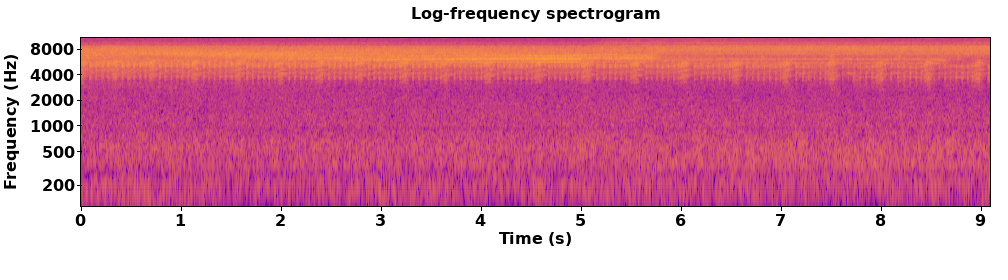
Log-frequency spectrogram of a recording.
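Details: Cicadas singing on a sunny summer morning, 20 July 2024 around 11:30 am, at a traditional farm in Saitama, Japan; a steady, dense, high-pitched hiss-like drone holds throughout, easing slightly in loudness after six seconds.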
